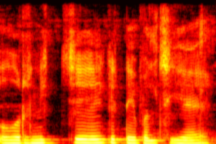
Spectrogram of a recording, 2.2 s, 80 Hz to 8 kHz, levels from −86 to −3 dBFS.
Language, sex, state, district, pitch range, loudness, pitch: Hindi, female, Uttar Pradesh, Shamli, 160-175 Hz, -14 LUFS, 165 Hz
